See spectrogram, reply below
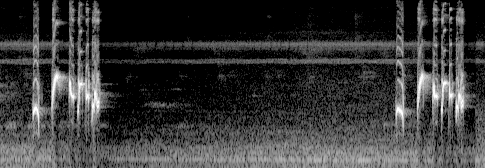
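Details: Red-whiskered bulbul training song, twisting-voice style, used to excite birds: two identical bright whistled phrases of about six quick, tumbling notes each, about five seconds apart, with quiet background between.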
